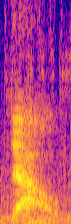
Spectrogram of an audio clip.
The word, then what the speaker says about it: Tao: understand what the word Dow means Dow t a o it's hard even to pronounce not hard but it's confusing to pronounce ta da most people my included have their strongest understanding of Dao or Daoism from the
